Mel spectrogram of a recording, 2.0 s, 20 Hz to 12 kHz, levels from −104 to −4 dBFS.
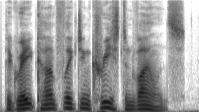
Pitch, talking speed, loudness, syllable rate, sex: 125 Hz, 180 wpm, -20 LUFS, 6.3 syllables/s, male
